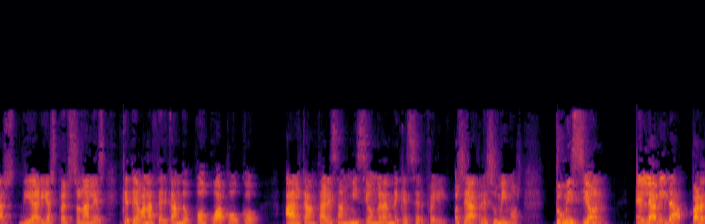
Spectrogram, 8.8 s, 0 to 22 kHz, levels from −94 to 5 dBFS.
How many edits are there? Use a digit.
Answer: 0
